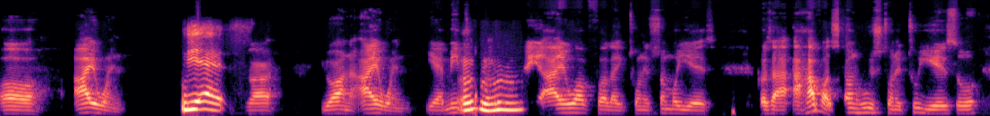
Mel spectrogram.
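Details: Adult speakers in casual conversation; normal conversational speech.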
